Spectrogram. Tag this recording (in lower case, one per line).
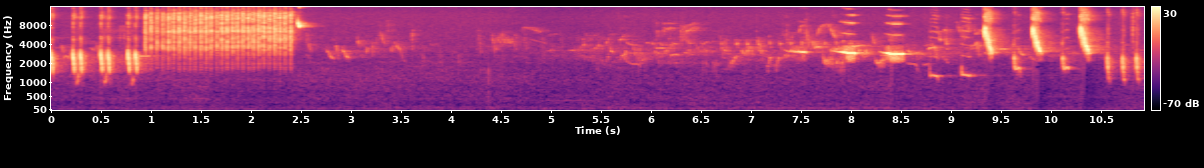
bird chirping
